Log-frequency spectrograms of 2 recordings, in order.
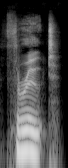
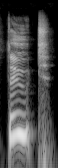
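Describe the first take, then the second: First: The name begins with a 'thr' sound. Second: The name begins with a plain 'th' sound. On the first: The speaker calls it wrong. "not Throot" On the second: The speaker calls it right. "It's Thoot"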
